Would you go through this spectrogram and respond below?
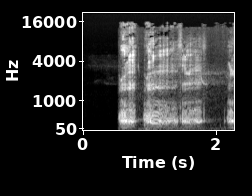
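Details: Domestic pig grunting in a children's animal sounds collection: a series of rough, nasal grunts, three longer ones in close succession followed by a short final grunt, after a moment of silence at the start.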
